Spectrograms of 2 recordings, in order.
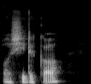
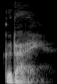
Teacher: My tongue is not as far back in my mouth as it would be for an English R sound, but it's also not as far forward as it would be for an L sound, because my tongue does not touch my teeth like it does with an English L sound.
